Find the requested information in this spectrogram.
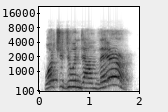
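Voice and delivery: lightly voiced priest, high and drawn out; slow, high call down as the priest; Father Murphy. Priest questions the man in the hole, lightly acted priest voice. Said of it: "it's Father Murphy".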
